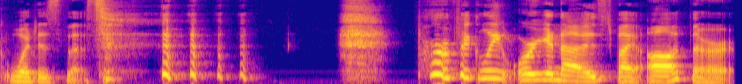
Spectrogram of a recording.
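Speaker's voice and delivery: laughing through the words; amused, laughing disbelief. Retold or imitated. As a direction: chuckle at how neat it is. Amused parent marvels at bookshelf.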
